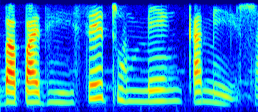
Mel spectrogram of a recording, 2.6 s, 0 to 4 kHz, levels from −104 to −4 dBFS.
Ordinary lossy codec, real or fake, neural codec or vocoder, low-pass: none; real; none; 3.6 kHz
